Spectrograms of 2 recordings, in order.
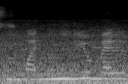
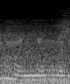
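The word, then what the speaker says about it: മഞ്ഞുമ്മൽ: What it is pronounced? Manyummal boys. Manjumel boys. Yeah. Tamilians also used to say Manjummal boys. Manjumel. It's actually Manyummal boys.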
